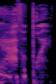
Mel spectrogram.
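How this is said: It is said in a whisper.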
